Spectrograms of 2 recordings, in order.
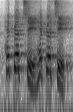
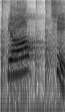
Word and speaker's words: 햇볕이: 그런데 사실은 이렇게 발음할 수도 있지만 요거를 여기를 우리가 발음해보면 햇볕이 디귿 발음을 잘 안 하기도 해요. 그래서 또 하나의 발음으로 가능한 거는 햇볕이 이렇게 해서 디귿을 뺄 수도 있다는 걸 여러분이 함께 알아두시면 돼요.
